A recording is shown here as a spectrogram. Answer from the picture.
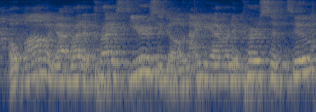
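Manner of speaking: high-pitched mock outrage; hammed-up indignant complaint; outraged dad. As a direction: imitate a father in indignant protest. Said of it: "and he was upset. He was mad".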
